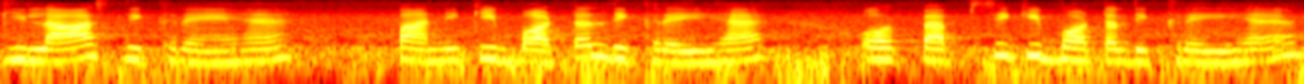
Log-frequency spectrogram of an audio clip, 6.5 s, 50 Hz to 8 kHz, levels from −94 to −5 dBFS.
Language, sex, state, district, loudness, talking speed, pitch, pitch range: Hindi, female, Punjab, Pathankot, -19 LUFS, 155 wpm, 210 Hz, 195-225 Hz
